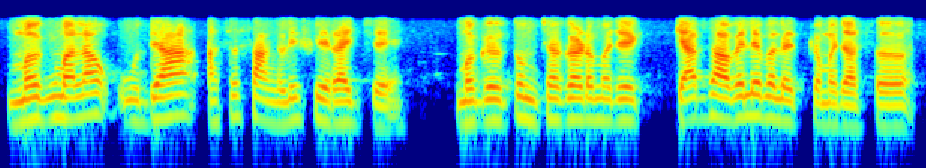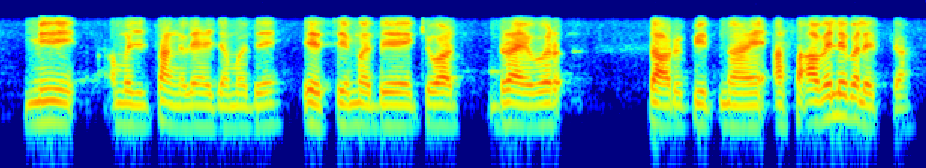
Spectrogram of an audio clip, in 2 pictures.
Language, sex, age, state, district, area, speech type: Marathi, male, 18-30, Maharashtra, Sangli, rural, conversation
